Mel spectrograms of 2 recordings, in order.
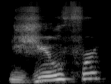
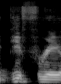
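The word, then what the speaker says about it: Giuffre: reaches settlement in virginia this looks like a french name juff jufr g-i-u-f-f-r-e virginia jewf but being america they're not going to keep that pronunciation there perhaps say giffrey or jeffrey or something like that but prince andrew reaches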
